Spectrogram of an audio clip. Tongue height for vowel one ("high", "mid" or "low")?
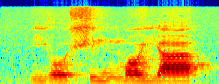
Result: mid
